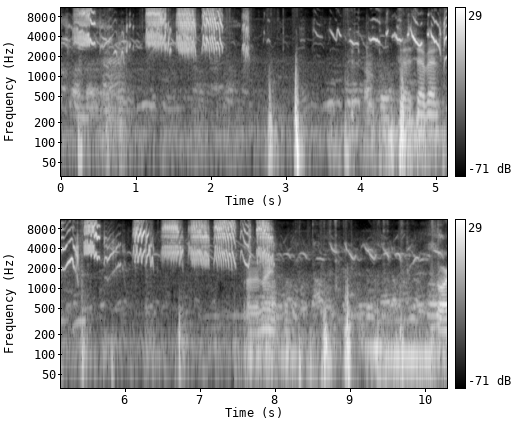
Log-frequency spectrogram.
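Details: Chestnut-bellied seed finch, locally towa towa, singing in a competition between West Coast and West Bank birds for bragging rights; dense bursts of high, buzzy, rapidly trilled notes in two clusters, with men talking between the bursts.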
